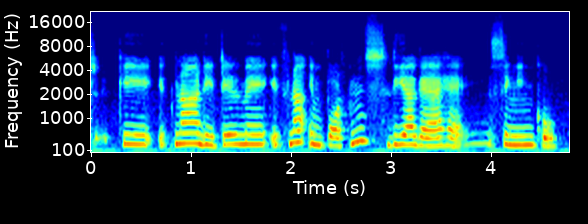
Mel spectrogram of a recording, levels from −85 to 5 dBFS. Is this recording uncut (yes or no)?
yes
